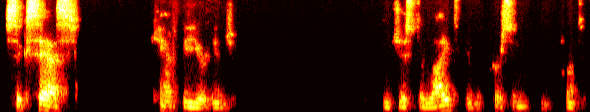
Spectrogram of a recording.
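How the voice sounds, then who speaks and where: A man presenting to a small faith gathering, reflective, quoting writers and pausing often. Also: medium pitch, darkish tone, breathy edge, low-quality recording. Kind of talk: informal group talk.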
